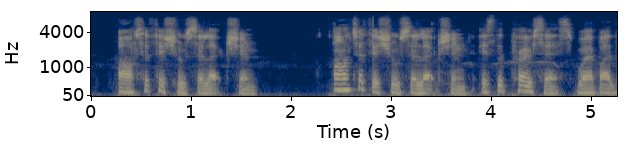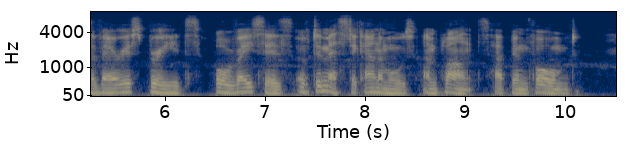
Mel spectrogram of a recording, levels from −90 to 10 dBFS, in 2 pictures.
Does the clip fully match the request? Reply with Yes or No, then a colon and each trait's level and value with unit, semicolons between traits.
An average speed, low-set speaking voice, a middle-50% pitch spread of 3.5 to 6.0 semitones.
No: slow, 120 wpm; low, 100 Hz; average, 4.0 semitones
